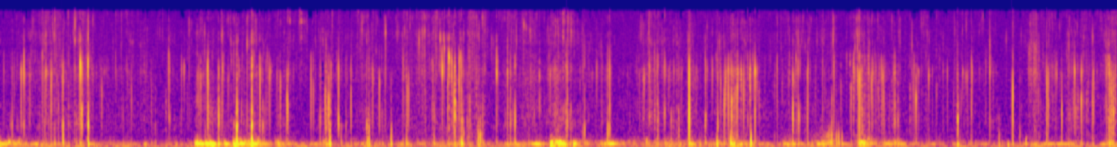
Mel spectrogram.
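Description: Long nails scratch and tap across a hollow steel wire-mesh microphone dome, seen from the top. The result is a dense stream of quick, bright clicks and scrapes over a steady low hum, with a few louder taps standing out.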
